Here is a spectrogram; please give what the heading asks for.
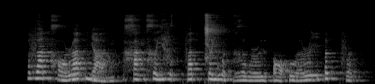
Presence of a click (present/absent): absent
